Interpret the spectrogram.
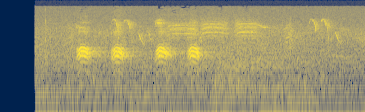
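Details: Crows gathered by the hundreds on utility poles in a village, with more flying together overhead; four loud harsh caws about half a second apart, then softer distant cawing and bird chatter.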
